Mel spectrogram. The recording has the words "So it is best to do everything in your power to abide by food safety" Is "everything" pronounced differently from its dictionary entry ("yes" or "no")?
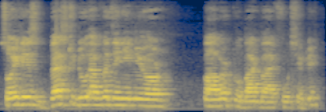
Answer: yes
